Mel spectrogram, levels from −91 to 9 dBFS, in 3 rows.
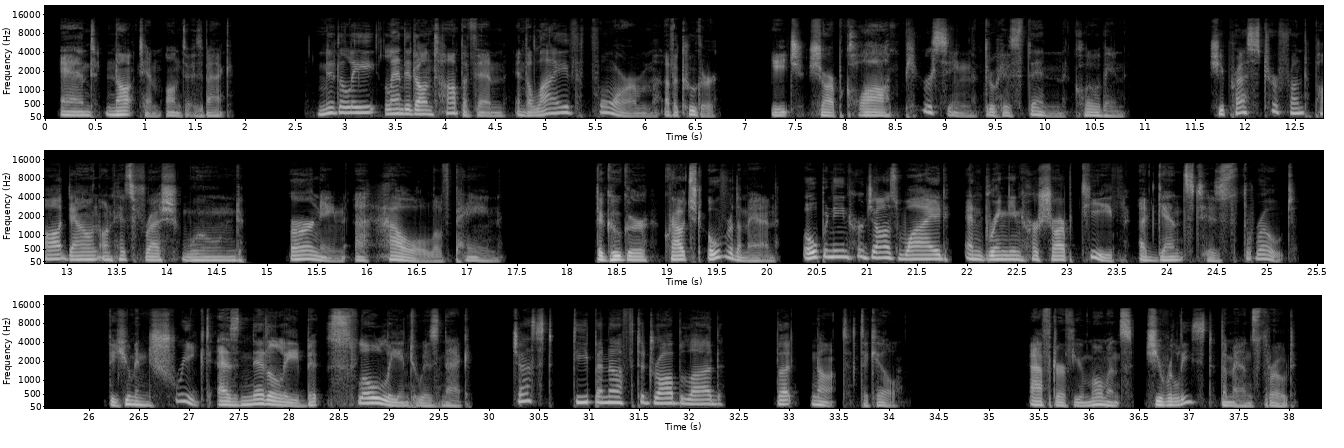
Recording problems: uneven, jittery; strongly; from 1 to 37 s

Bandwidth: 14 kHz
